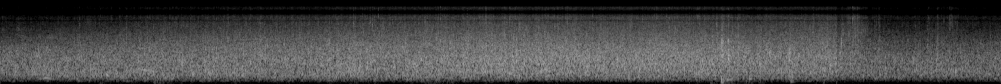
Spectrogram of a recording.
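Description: Shallow rocky creek running over small cascades, a steady rush of water that swells toward the middle and eases again near the end. A single short knock sounds a little after seven seconds in.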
